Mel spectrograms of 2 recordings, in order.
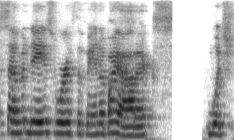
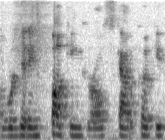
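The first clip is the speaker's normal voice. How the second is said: play-acted most serious tone possible, dropped; 5 semitones lower, 4 dB quieter than usual. Retelling own words in the truck: imitating own most serious tone. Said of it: "most serious tone".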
